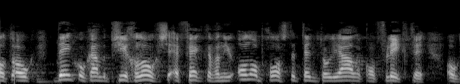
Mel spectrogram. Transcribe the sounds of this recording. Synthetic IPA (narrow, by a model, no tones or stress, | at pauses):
lˠtowkdɛŋkowkaːndəpsiχolowχi̥səɛfɛk̚təvɑndiʔɔnɔpχəlɔstətɛritoriaːləkɔnflɪktəʔowk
